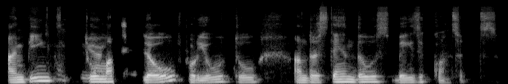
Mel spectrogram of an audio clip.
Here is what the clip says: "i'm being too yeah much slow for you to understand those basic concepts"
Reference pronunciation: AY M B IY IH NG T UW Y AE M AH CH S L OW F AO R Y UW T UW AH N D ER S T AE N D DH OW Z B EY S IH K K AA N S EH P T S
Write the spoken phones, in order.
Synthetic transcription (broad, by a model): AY M B IY IH NG T UW M AH CH S L OW F AO R Y UW T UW AH N D ER S T AE N D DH OW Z B EY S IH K K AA N S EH P T S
